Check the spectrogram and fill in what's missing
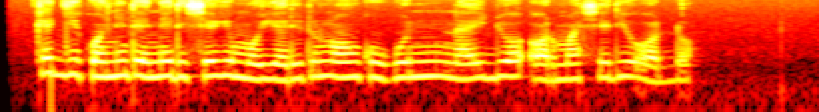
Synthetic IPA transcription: ke˦d͡ʒi˨ko˨ni˦te˨ne˦di˨ʃe˦ki˦mo˨ja˨ɾi˦tu˦no˦ŋku˨ku˦ni˦na˨i˦ɟo˦ʔɔ˨ɾma˦ʃe˦di˦ɔ˨dɔ˨

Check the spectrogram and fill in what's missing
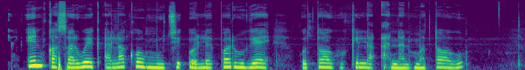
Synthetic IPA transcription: ɪ˦nka˨sa˨ɾwe˦ka˨la˦kʰɔ˦mu˨t͡ʃi˨o˨le˨pa˦ɾu˨ɡɛ˦ | o˨t̪ɔ˦ɡu˨kɪ˦la˨ʔa˨na˨nma˨t̪ɔ˦ɡu˦

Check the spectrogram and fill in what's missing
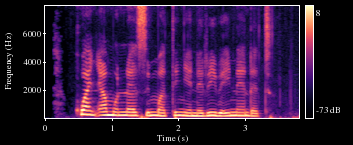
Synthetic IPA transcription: kwa˦ɲa˦mo˨nɛ˦si˦ma˨ti˦ɲɛ˨nɛ˨ɾi˦βɛ˨i˦nɛ˦ndɛ˨t

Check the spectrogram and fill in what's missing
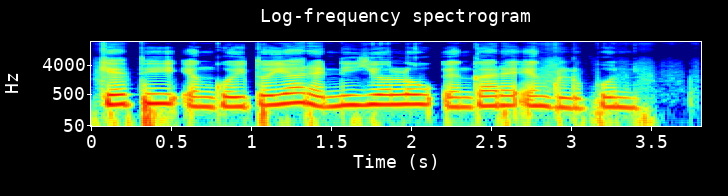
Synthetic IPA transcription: ke˦ti˦ɛ˨ŋɡɔ˨i˨tɔ˦ja˦ɾɛ˨ni˦jɔ˦lo˦u˦ʔɛ˨ŋɡa˦ɾɛ˦ʔɛ˦ŋɡlu˨po˦ni˨

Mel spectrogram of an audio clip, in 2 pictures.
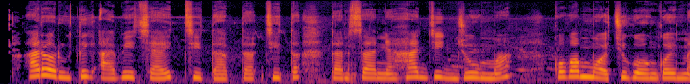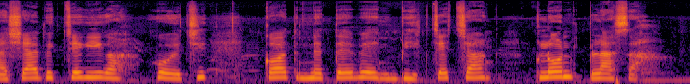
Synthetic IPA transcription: a˦ɾo˨ɾu˨ti˦ka˨bi˦t͡ʃa˨ɪ˦t̚t͡ʃi˨ta˨t͡ʃi˨ta˦ta˨nsa˨nja˨ha˦d͡ʒi˦d͡ʒu˦ma˦ko˦kɔ˦mɔ˨t͡ʃi˦ko˨ŋɡo˦jma˨ʃja˦bi˦k̚t͡ʃe˦ki˦ka˨ko˨t͡ʃi˦ | kɔ˦tne˨te˦be˦nbi˨k̚t͡ʃɛ˦t͡ʃa˦ŋ | klo˦npla˦sa˨

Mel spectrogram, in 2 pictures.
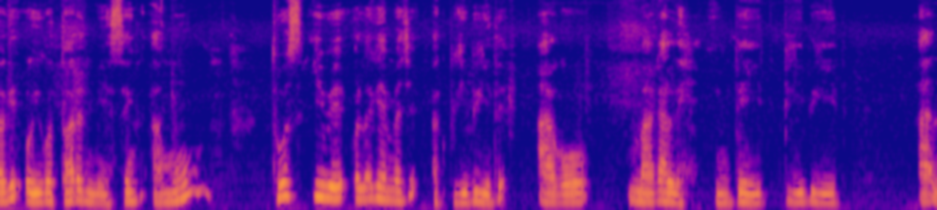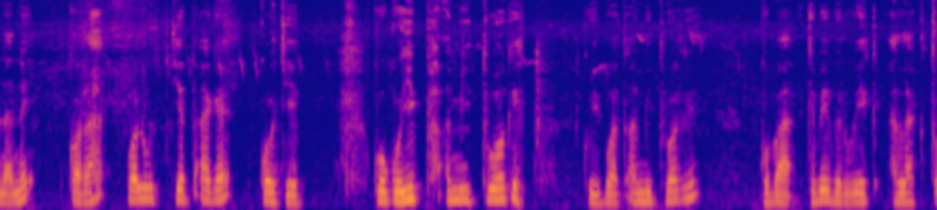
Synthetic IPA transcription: a˨kɪ˦ʔo˨i˨ko˨tɔ˦ɾɛ˦tme˨sɪ˦ŋa˨mʊ˦ | to˦si˦we˦wɔ˦la˦kɛ˦mɛ˦t͡ʃɪ˦a˨k̚pi˨ki˨bi˦ki˨t̬e˦ | a˨kɔ˨ | maka˦lɪ˨ | ŋpe˦i˦t̚pi˨ki˦pi˦kit | a˨na˨nɪ˦ | kɔ˨ɾa˦ | wa˦lʊ˦tje˦ta̰˦kɛ˦ko˨t͡ʃe˨p̚ | ko˨ko˨i˦pa˨mi˦twɔ˦kɪ˦k | ko˨i˨pa˨ta˨mi˦twɔ˦kɪ˦ | ko˨ba˨ke˦pe˦pe˨ɾwe˦ka˨la˦ktʊ˦

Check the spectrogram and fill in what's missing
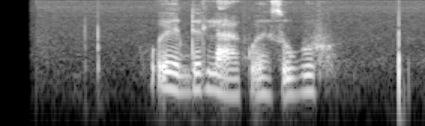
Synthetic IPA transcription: ṵ˦ɛ˨ndʼɛ˦la̰˨kʼwɛ̰˨su˨k̬u˦

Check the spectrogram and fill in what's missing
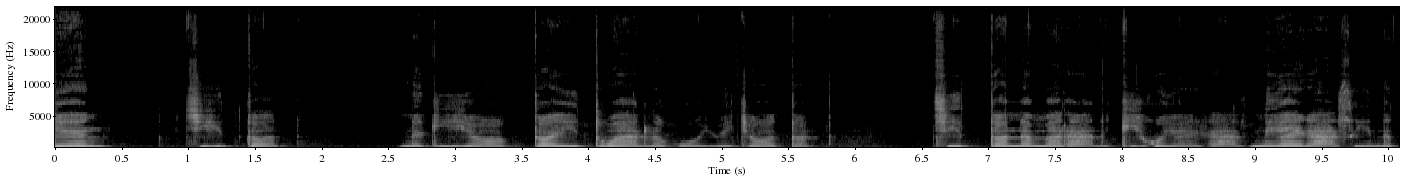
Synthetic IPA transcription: kɛ˦ŋ | t͡ʃi˨tɔ˦n | ne˨ki˨jɔ˨k̚tɔ˦i˦twa˦nla˦ko˨jwe˦t͡ʃɔ˦tɔ˨n | t͡ʃi˨tːɔ˦na˦ma˦ɾa˨nki˦ko˨jɔ˨kane˨ja˦jka˨si˨nɪ˦t̚

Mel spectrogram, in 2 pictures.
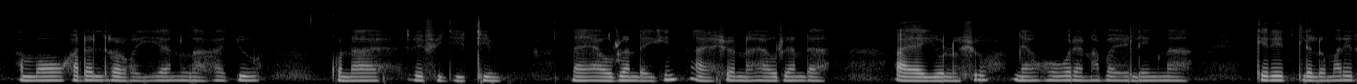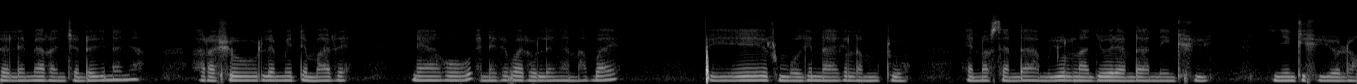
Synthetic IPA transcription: a˨mɔkadɔ˦li˦ɾɔ˨ɾβa˨a˦nla˨ka˦d͡ʒu˦ | ku˨nare˦fi˨d͡ʒi˨tim | na˨jauɾwa˦nda˨i˨ki˦na˨ja˨ʃo˦na˨jau˨ɾwa˦ndaː˨ | ja˨jo˨lo˨ʃo˦nɛ˦ako˦o˦ɾɛ˨naba˨joleŋna | ke˦ɾe˦tle˨lo˨ma˦ɾiɾa˨lɛmɪ˦a˦ɾa˨ɲd͡ʒɔ˨ndoki˦na˦ɲaː˦˨ | ɾa˨ʃo˦lemɪ˦dɛ˨maɾɛ˦ | nɛaɣoenɛ˨ɾɪ˦βatole˦ŋa˨nabaje˦ | peeɾumo˨ɣi˦na˨kɪ˦la˨mtu˨ | enɔsa˨nda˦mujo˦lna˨d͡ʒo˦ɾa˨ndaneŋɡi̥˦ʃi˦ | ne˨ɲeŋɡiʃi˨jolo˦

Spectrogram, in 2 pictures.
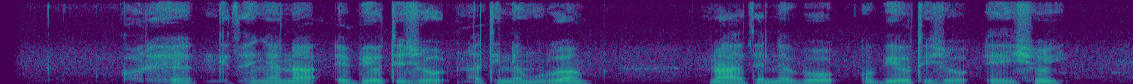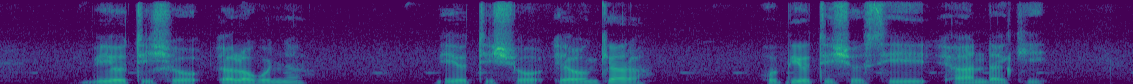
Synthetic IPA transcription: ko˨ɾe˨ŋɡe˨te˨ŋe˦na˨e˨βjo˦ti˨ʃo˨na˨ti˦na˨mu˨ɾwa˦ŋ | na˨te˨ne˦βoː˦ | βjo˦ti˨ʃo˨e˨i˨ʃo˦i˨ | βi˦o˦tḭ˨ʃo˨lo˦ko˦ɲa˦ | βio˦tḭ˨ʃo˨e˨lo˦ŋkja˦ɾa˨ | o˦βjo˦ti˨ʃo˨si˦a˦nda˨kʰi˦

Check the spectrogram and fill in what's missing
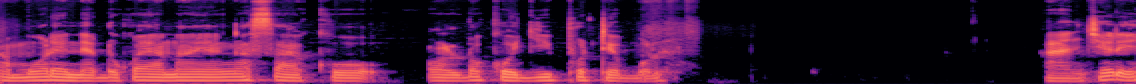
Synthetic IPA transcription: a˨mo˦ɾɛ˨nɛ˨du˨kɔ˦ja˨na˦ja˦ŋa˦sa˨kʰoː˨ | ldɔ˦kɔ˨d͡ʒi˦pʰo˨te˨bu˨l | a˨ɲt͡ʃe˦ɾe˨˦

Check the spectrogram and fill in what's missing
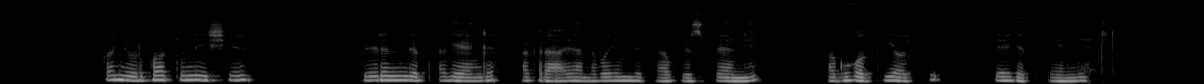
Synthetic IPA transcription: ka˦ɲo˨ɾiɣa˦tuni˦ʃe˦ | uɾe˦ɾe˦ni˦ndeta˦ɣeːŋɡe | a˦keɾa˨ja˦ne˨βo˦e˦meta˨βwespania˦ | a˨ku˦ɣaki˦at͡ʃiː˦ | t͡ʃe˦ɣeteɲe˦

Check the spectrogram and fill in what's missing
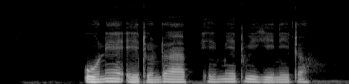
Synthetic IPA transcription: u˨nɛ˦ʔe˨tu˨nda˦p̚e˨me˦twi˦ɡi˨ni˦tɔ˦

